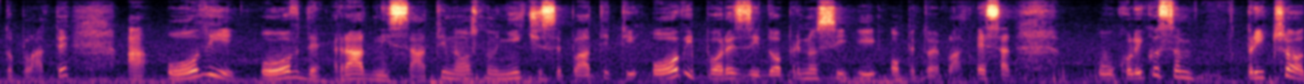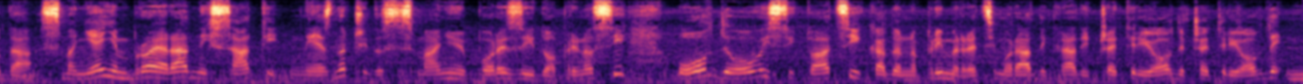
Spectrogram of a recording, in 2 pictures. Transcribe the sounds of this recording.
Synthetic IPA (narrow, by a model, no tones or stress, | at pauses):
t̪oplˠa̰ːt̪ea̰oʋioːʋd̪eɾaːd̪nisa̰ːt̪inao̞snoʋuɲiːxt͡ɕese̞plˠaːt̪it̪ioːʋipo̞ɾe̞ziːd̪o̞pɾinosiʔio̞pet̪ːoʋeplˠa̰ːt̪eesad̪ | uko̞liko̞sam | pɾit͡ʂao̞d̪a̰smaɲeːɲe̞mbɾojaɾaːd̪nixsaːt̪ineznaːt͡ʃid̪ase̞̥smaɲujupo̞ɾe̞zeid̪o̞pɾino̞si | oːʋd̪e̞uoʋo̞jsit̪uaːt̪sijikad̪anapɾiːmeɾːet̪simo̞ɾaːd̪nikɾaːd̪it͡ʂɛt̪iɾio̞ːʋd̪e̞t͡ʂɛt̪iɾioːʋd̪e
